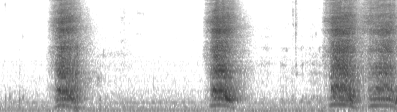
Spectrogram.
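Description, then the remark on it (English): Someone sniffles three times, sharp wet nasal inhales spaced about a second and a half apart, the last one doubling into two quick sniffs, fairly loud with no talking. “I can still hear you sniffling.”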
